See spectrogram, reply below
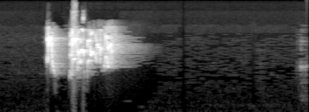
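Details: Lovebird from a kept pair being encouraged to mate: one loud, raspy, chattering burst of fast squeaky notes lasting about a second, then silence and the start of another.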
